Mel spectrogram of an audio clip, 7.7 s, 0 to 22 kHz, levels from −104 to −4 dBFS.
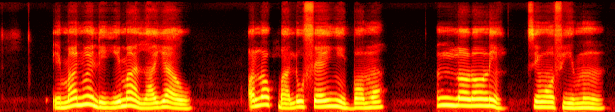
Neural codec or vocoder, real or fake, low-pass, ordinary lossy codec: autoencoder, 48 kHz, 32 numbers a frame, DAC-VAE, trained on Japanese speech; fake; 19.8 kHz; Opus, 64 kbps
